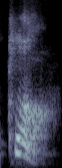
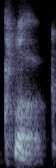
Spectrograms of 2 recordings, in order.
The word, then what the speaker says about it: clerk: My father, John Dickens, was a clerk, or clerk as you pronounce it, in the Navy office, equipping the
